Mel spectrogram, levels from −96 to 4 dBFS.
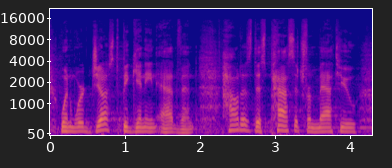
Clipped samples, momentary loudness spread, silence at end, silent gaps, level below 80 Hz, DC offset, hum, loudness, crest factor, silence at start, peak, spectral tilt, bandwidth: under 0.1%; 8 LU; 0 s; none; -70 dBFS; under 0.1%; none; -41 LUFS; 18 dB; 0 s; -22 dBFS; -5.5 dB/octave; 16 kHz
